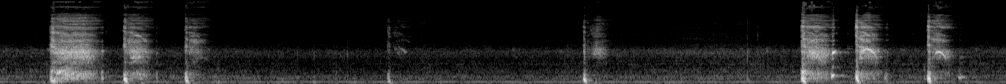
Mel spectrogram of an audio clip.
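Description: Harsh, loud coughs come in two clusters with quiet gaps between them, a barking cough after a suppressed coughing fit.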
